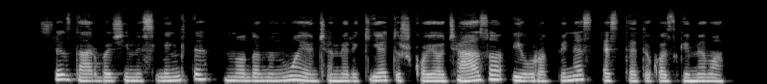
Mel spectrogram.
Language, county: Lithuanian, Šiauliai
